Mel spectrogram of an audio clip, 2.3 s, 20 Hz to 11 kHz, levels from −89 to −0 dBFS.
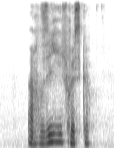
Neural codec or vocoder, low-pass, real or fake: autoencoder, 22.05 kHz, a latent of 192 numbers a frame, VITS, trained on one speaker; 9.9 kHz; fake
